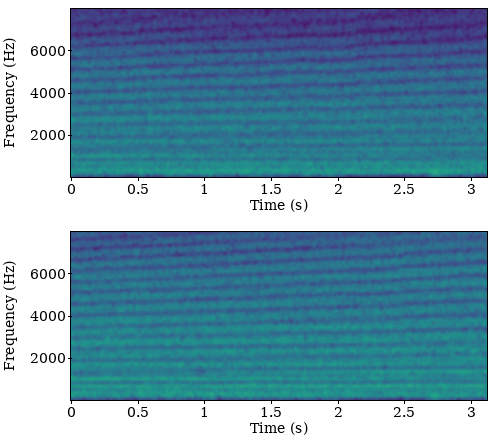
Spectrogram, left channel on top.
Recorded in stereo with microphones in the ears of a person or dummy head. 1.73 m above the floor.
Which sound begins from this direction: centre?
A drone, at 0.0 s.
